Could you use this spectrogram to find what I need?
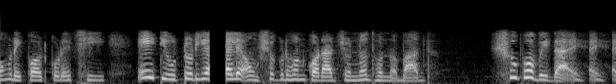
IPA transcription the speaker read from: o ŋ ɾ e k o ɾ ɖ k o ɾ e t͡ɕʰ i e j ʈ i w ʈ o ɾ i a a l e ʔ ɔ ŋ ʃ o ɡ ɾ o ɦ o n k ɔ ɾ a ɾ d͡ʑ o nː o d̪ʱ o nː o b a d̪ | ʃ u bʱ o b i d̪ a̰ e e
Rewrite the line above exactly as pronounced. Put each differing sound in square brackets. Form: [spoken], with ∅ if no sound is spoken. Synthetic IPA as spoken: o ŋ ɾ e k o ɾ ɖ k o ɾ e t͡ɕʰ i e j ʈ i [u] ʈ o ɾ i a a l e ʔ ɔ ŋ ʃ o ɡ ɾ o ɦ o n k ɔ ɾ a ɾ d͡ʑ o nː o d̪ʱ o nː o b a d̪ | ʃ u bʱ o b i d̪ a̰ e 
